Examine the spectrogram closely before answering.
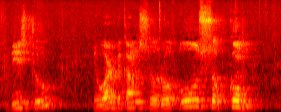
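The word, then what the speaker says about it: رؤوسكم: So when you combine these two, the word becomes ru'usukum. By combination, you pronounce only one dhamma here. So it becomes ru'usukum.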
